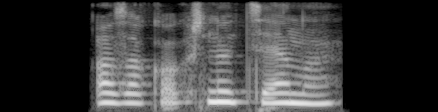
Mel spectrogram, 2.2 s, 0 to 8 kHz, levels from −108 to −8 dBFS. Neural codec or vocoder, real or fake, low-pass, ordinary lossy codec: none; real; 7.2 kHz; none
